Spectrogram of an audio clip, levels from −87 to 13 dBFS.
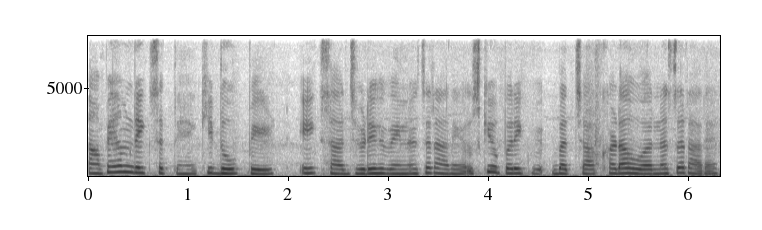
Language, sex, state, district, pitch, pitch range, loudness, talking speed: Hindi, female, Chhattisgarh, Balrampur, 255 Hz, 240-270 Hz, -16 LUFS, 265 wpm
